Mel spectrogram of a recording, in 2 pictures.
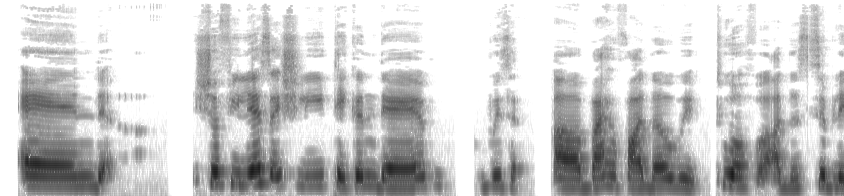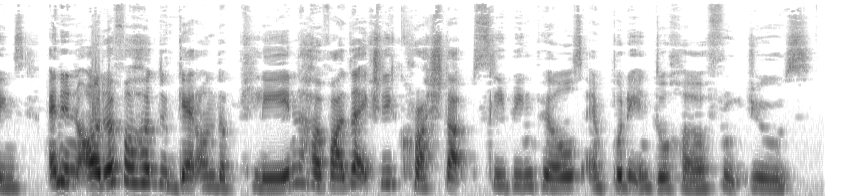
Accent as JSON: {"language": "English", "country": "India", "said": "I'm Indian"}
